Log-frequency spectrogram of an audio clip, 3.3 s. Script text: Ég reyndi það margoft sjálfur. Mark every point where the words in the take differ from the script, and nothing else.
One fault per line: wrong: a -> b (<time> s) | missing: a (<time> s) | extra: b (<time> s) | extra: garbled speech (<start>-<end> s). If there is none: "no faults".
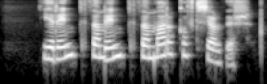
extra: reyndi það (1.3 s)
